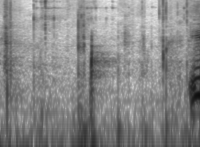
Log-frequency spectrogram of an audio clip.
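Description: A few light, irregular clicks and taps from tarot cards being handled as a card is drawn from the deck.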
